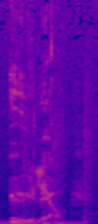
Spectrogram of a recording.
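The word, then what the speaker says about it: 尉缭: 总之，我们先了解有这样的一个人，还有另外一个人叫做玉辽。这个玉呢，就是门神尉迟恭的那个玉。那如果写成一般的字，我们把它念成尉，就是太尉、校尉一个官职的那个尉。那辽呢，就是一个密字旁，然后在一个辽波去掉手字旁的右边那个部分，啊，这个它叫玉辽。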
